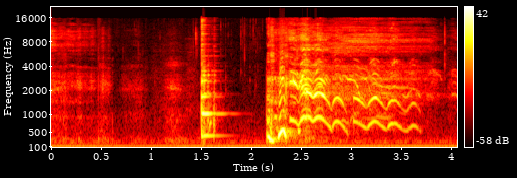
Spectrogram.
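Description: A single sharp clink about a second and a half in, then a woman laughing loudly for about a second and a half in a quick run of rising-and-falling giggles.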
